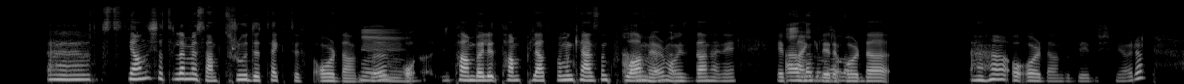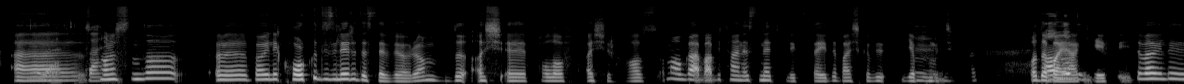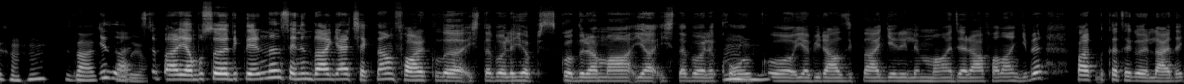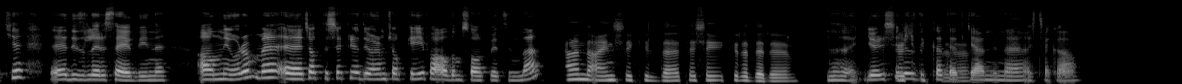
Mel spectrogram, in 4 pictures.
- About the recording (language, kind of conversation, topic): Turkish, podcast, İzleme alışkanlıkların (dizi ve film) zamanla nasıl değişti; arka arkaya izlemeye başladın mı?
- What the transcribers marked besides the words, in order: tapping; other background noise; chuckle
